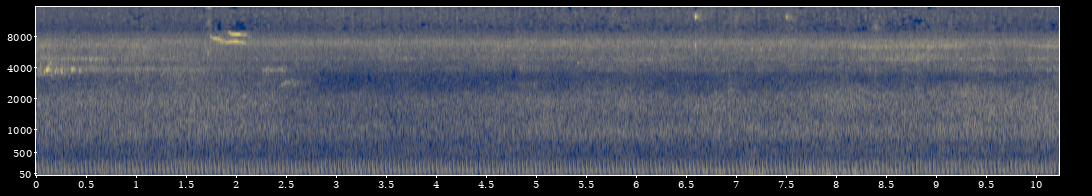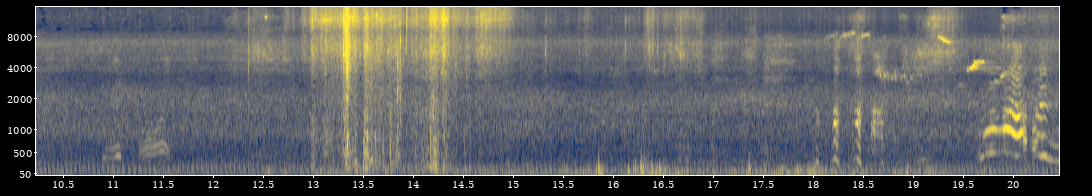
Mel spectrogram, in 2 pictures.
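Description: A pony's hooves knocking and thumping on a low wooden platform as he shifts and steps off it, in a cluster of loud knocks about two-thirds of the way through and scattered thumps after, over a steady low outdoor rumble with a few faint bird chirps.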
